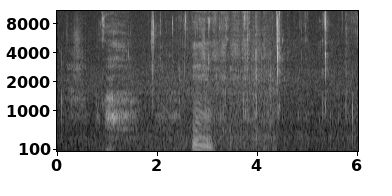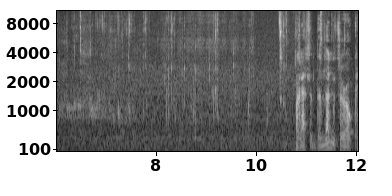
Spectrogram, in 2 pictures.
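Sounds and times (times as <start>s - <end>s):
close-up chewing: 0.1s - 11.9s.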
